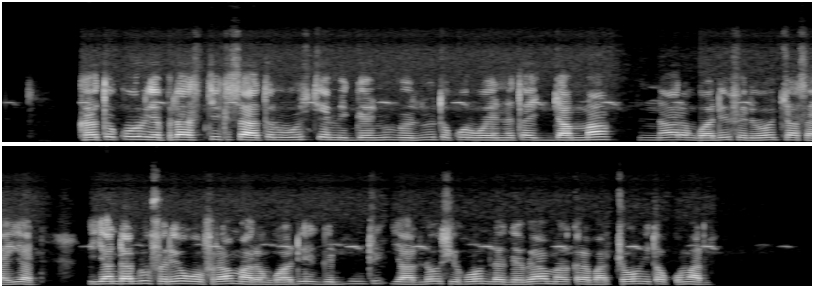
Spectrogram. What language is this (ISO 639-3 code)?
amh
